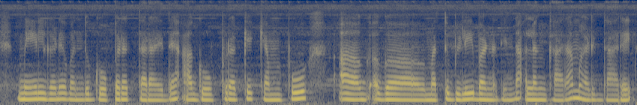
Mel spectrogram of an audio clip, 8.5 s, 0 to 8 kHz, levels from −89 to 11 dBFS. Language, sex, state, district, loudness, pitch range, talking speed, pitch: Kannada, female, Karnataka, Bellary, -14 LUFS, 155-175 Hz, 105 wpm, 165 Hz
